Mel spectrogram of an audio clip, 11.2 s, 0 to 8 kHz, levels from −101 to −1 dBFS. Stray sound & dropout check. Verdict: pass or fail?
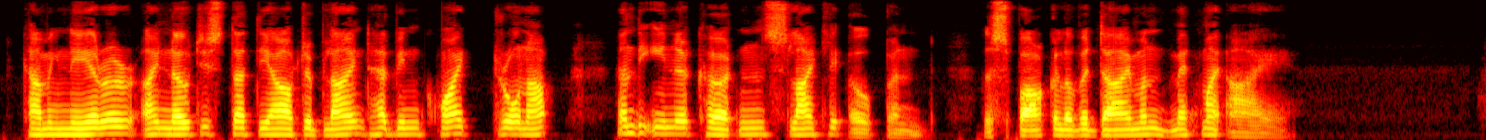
pass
